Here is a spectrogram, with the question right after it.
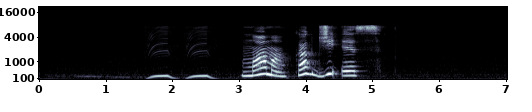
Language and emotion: Russian, neutral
